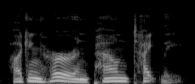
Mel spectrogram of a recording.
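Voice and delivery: ordinary delivery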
